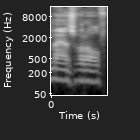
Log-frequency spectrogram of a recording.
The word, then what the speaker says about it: Masvidal: We got a great interview coming up on this episode with Paul Masvidal. There we go. I got to say it right. Paul Masvidal from Cynic and Death to All and so many other things.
